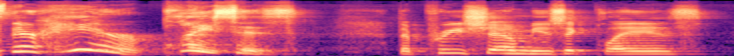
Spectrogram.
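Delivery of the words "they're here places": squealing, very high. Retelling how the stage manager called out before the show: imitating a squeal. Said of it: "The stage manager squeals".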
